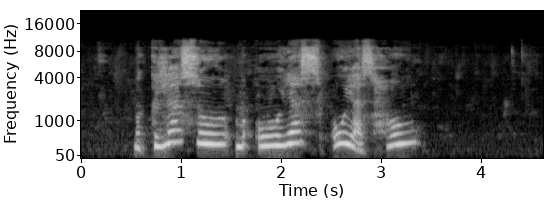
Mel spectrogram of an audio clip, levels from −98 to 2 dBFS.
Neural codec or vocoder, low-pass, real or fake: vocoder, 44.1 kHz, 128 mel bands, Pupu-Vocoder; 10.8 kHz; fake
